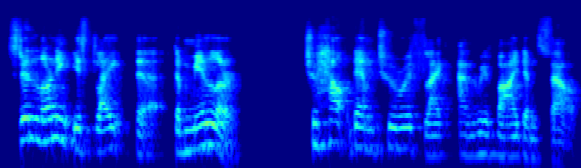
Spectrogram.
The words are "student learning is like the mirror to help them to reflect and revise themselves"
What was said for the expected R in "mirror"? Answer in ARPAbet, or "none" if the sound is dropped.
L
